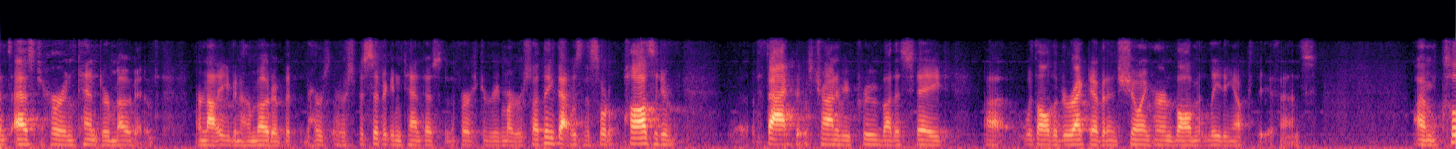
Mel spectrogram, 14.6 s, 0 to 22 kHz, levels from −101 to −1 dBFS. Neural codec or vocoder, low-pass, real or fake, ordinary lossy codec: codec, 16 kHz, 2 kbps, FunCodec, trained on Chinese and English, 25 frames a second; 7.2 kHz; fake; Opus, 32 kbps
